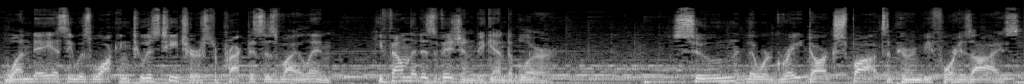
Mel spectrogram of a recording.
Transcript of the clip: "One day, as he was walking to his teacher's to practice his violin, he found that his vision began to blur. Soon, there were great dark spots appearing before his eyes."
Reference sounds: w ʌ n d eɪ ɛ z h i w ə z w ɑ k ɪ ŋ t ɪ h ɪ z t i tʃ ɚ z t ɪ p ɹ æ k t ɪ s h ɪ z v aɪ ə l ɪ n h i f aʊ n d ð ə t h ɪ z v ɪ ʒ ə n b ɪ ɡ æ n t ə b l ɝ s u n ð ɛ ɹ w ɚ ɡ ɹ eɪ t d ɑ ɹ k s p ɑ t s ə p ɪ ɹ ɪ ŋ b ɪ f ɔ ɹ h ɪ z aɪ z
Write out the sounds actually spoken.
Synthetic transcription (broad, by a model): w ʌ n d eɪ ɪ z i w ə z w ɑ k ɪ ŋ t ɪ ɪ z t i tʃ ɚ z t ɪ p ɹ æ k t ɪ s h ɪ z v aɪ ə l ɪ n i f aʊ n ð ə t h ɪ z v ɪ ʒ ə n b ɪ ɡ æ n t ə b l ɝ s u n ð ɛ ɹ w ɚ ɡ ɹ eɪ t d ɑ ɹ k s p ɑ t s ə p ɪ ɹ ɪ ŋ b ɪ f ɔ ɹ ɪ z aɪ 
